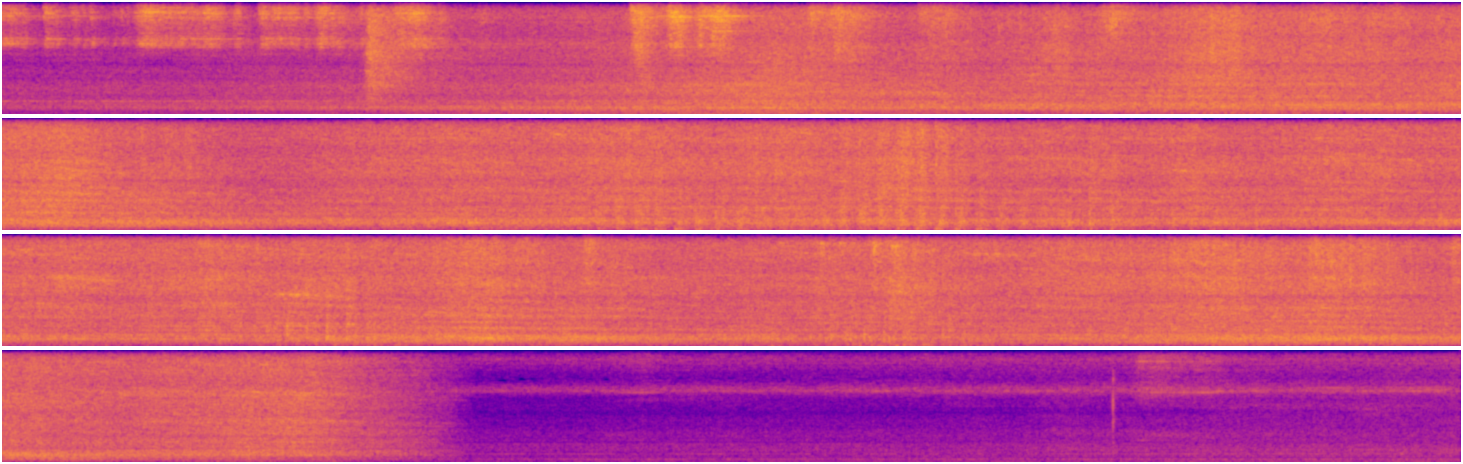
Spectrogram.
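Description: Diesel freight locomotive passing at speed with a long train of bogie tank wagons. A deep rumble builds and peaks a few seconds in as the locomotive goes by, then comes a steady rush and rattle of wagon wheels on the rails for about twenty seconds. It drops off suddenly as the last wagon clears.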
